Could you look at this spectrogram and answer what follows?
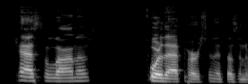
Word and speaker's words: Castellanos: I gotta say but again Nick Castellanos yes castanos Castellanos for that person that doesn't appreciate my mispronunciation big walk-off win for the Phillies last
